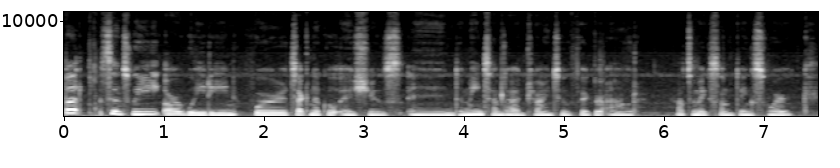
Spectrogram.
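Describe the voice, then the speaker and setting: A woman talks fairly slowly at a medium pitch. Her pitch varies in an ordinary way, and background noise is noticeable. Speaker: vtuber streamer. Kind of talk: casual chat. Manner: hesitant.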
